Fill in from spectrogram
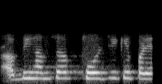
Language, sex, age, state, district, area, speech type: Maithili, female, 45-60, Bihar, Sitamarhi, urban, conversation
